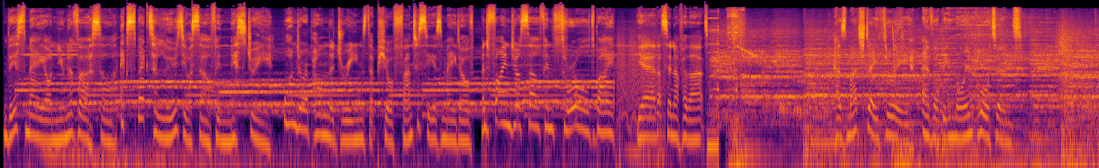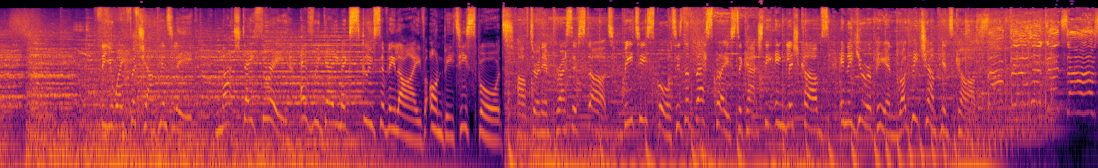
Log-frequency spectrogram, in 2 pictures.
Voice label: TV Promo showreel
